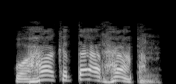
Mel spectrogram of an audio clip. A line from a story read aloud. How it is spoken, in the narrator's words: Luckman said loudly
